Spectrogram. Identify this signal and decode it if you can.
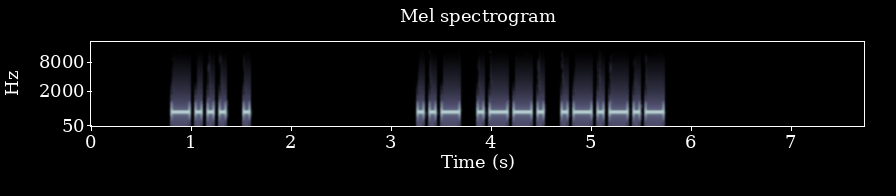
Morse code, heard as a keyed tone, about 20 wpm, 700 Hz. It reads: BE UP.
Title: 4x Word-Spacing - Sentences from Top 300 Words - 20wpm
